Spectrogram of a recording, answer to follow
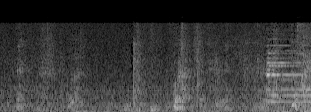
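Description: Soft knocks and shuffles on a wooden floor in a quiet church, then a little over five seconds in a bell is struck once and rings on with several steady tones.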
